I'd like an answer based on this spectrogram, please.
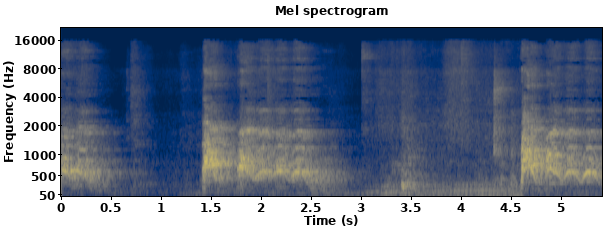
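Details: Angry mother dog barking loudly at her newborn puppies: harsh, broad barks in bursts, one near the start and others around one and a half and four and a half seconds, with a quieter gap between.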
